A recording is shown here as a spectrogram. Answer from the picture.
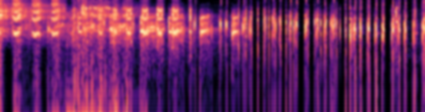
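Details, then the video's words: Shrill, overlapping twitters from swiftlets, a lure recording played to attract them into swiftlet houses, start as a dense chatter and break into rapid, stuttering high clicks toward the end. "Âm Thanh Nhà Yến"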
